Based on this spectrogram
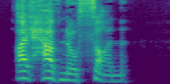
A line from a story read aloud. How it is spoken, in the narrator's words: Ozai snarls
